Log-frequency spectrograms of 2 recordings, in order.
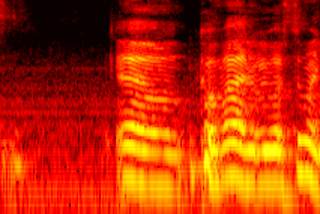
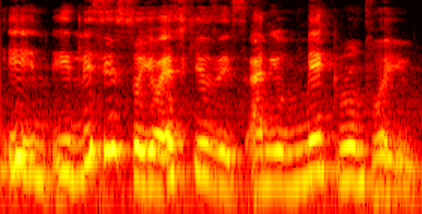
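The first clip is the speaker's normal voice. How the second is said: ordinary talk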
